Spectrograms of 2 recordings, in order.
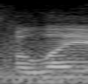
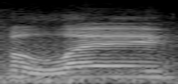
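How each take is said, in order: First: It is said with an American pronunciation. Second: It is said with an Australian pronunciation.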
